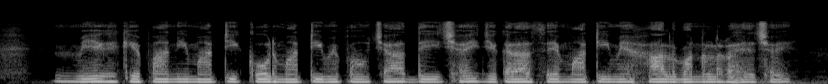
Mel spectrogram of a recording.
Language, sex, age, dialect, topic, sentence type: Magahi, male, 25-30, Western, agriculture, statement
